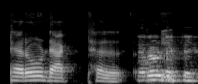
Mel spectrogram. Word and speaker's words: pterodactyl: Pterodactyl, அந்த காலத்து இது மாதிரி பழங்கால உயிரினம்.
